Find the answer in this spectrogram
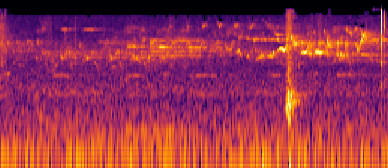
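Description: Steady low background hum and noise, with one short click about four seconds in.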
